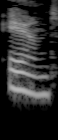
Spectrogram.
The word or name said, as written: and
